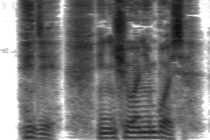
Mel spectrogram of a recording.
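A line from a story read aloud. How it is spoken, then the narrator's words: Breathed out. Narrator (Russian): выдохнул Валентин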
